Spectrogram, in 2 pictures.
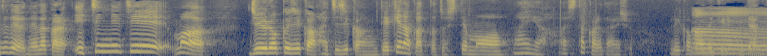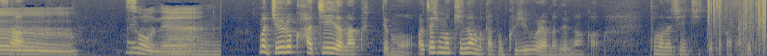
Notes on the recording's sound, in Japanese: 今回なんか音声が小さかったり大きかったりするの、ごめんね。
